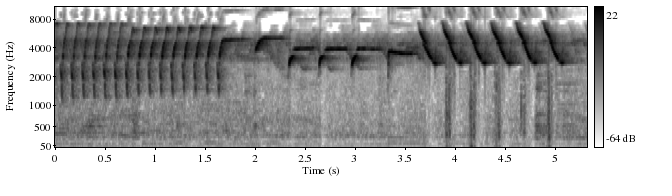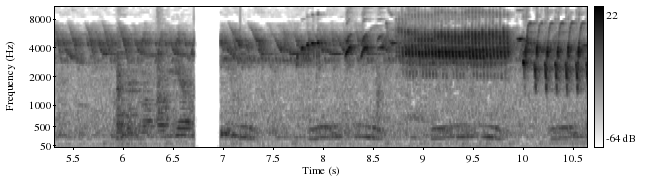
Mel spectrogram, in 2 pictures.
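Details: Canary singing a long continuous 'gacor' song, played to get other canaries singing: rapid high trills of repeated notes, a run of sharp descending sweeps, then buzzy rolling phrases and fast chattering trills.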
